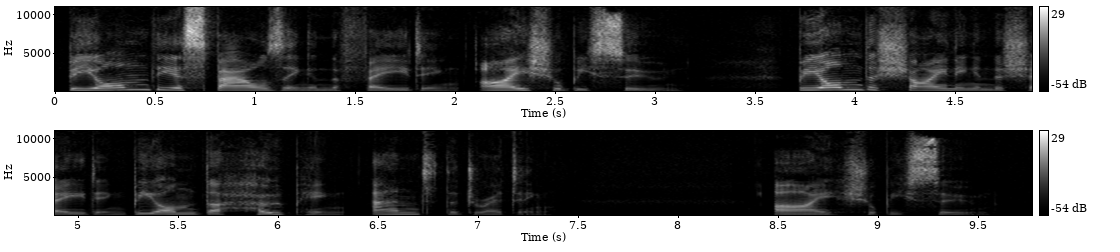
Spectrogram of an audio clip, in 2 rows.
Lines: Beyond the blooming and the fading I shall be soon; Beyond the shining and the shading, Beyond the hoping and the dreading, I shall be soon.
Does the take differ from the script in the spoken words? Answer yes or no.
yes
